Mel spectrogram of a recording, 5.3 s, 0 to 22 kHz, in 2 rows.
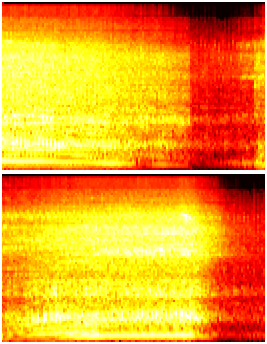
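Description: A 2025 Nissan Rogue's three-cylinder engine runs with a steady mid-pitched drone, dips briefly and quiets, then rises again in a revving swell before easing off near the end.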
